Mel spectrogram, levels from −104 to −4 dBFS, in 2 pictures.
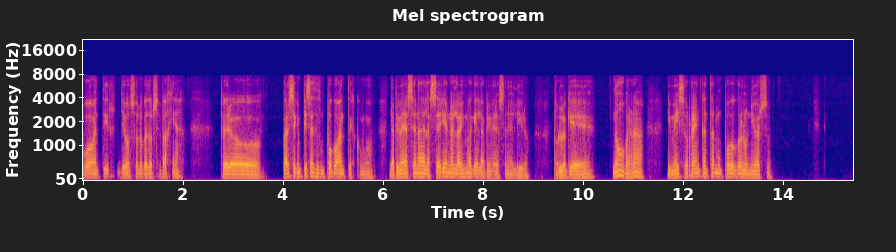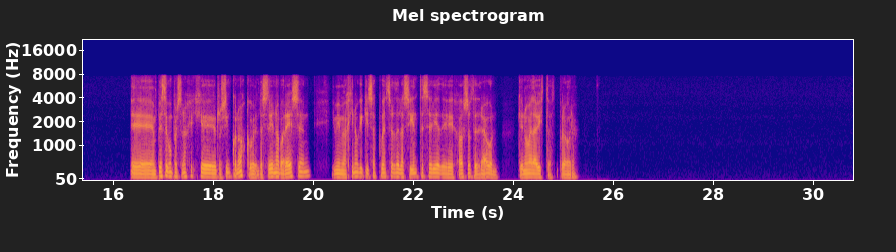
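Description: No technical faults can be heard anywhere in this speech, which carries the usual light character of G.722 wideband telephone coding with nothing above about 7.7 kHz.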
